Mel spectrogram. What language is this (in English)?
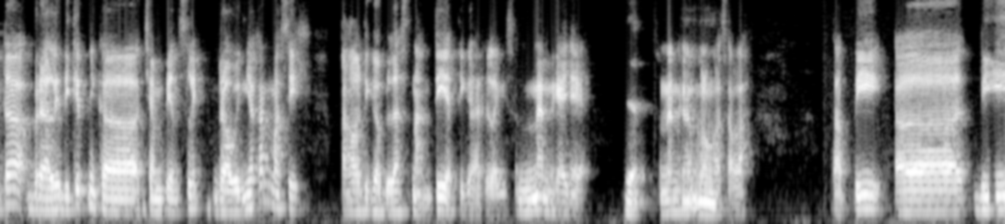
Indonesian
